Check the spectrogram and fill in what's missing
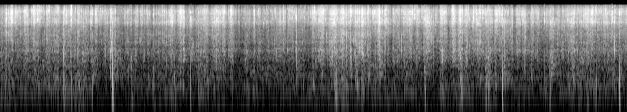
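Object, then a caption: Plastic bubble wrap. Clear plastic bubble wrap is squeezed by fingers with long red nails, making a steady bright crinkling texture. Sharp popping clicks from bursting bubbles are scattered irregularly throughout, with almost no low-end body.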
